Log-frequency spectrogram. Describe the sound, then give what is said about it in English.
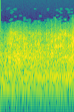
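A tiny single-engine plane, buffeted by a ferocious thunderstorm, drones in a steady, unbroken roar, dense and rumbling with a rough, rushing texture, holding constant loudness throughout with no voices. “His tiny single-engine plane is being buffeted without mercy by a ferocious thunderstorm.”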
